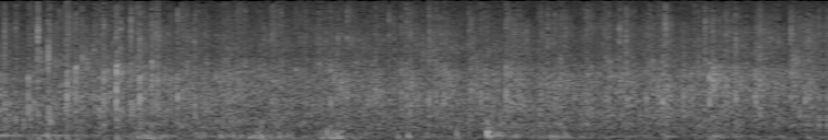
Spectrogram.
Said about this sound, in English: So thank you. I think we owe him a standing ovation, not just a round of applause.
